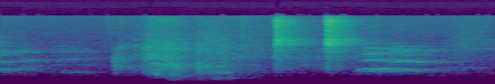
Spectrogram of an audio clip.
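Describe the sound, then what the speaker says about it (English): A dog outdoors gives a few short barks and yips at moderate distance, spaced irregularly over a few seconds against a quiet indoor background. "There's a dog barking outside."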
